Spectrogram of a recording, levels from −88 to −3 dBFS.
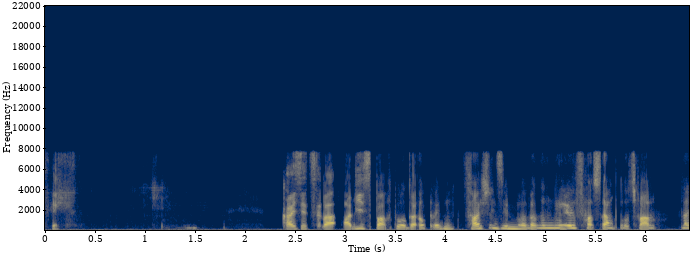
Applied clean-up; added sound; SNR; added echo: neural diffusion model UNIVERSE++.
